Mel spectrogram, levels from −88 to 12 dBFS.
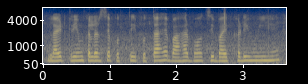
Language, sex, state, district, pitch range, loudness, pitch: Hindi, female, Uttar Pradesh, Lalitpur, 200-215 Hz, -18 LUFS, 205 Hz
